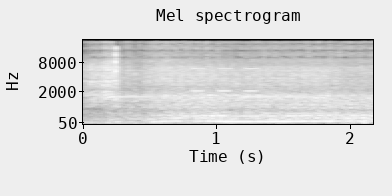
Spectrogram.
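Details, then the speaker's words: Ford F-150 starting after a new starter was installed (fuel pump also failed): brief crank, then the engine catches and settles into a steady, even idle; the replacement starter works normally. "it started. There we go. Starter worked."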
